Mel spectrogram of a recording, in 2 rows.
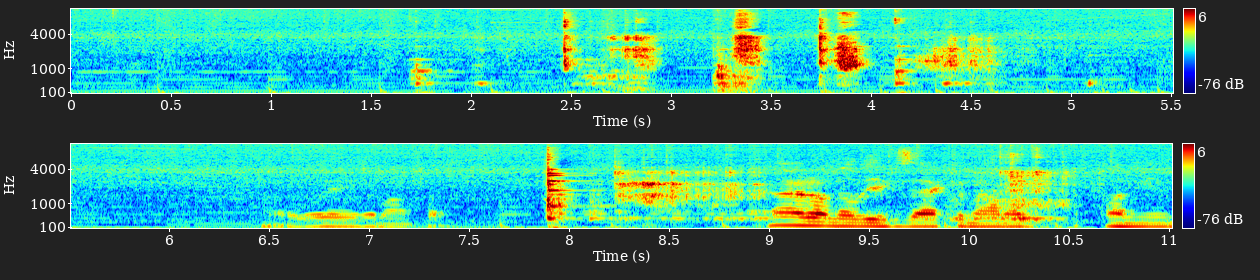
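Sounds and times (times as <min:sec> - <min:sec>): shallots sizzling in a skillet: 0:00.0 - 0:11.0
utensil scraping a pan: 0:01.6 - 0:11.0.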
